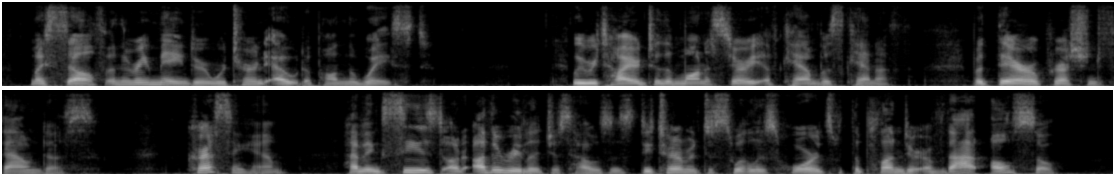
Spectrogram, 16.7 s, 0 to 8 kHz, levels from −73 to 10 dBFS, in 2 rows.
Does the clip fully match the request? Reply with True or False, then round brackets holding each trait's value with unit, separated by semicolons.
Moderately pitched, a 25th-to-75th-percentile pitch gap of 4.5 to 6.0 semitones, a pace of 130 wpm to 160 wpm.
False (150 Hz; 2.7 semitones; 145 wpm)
